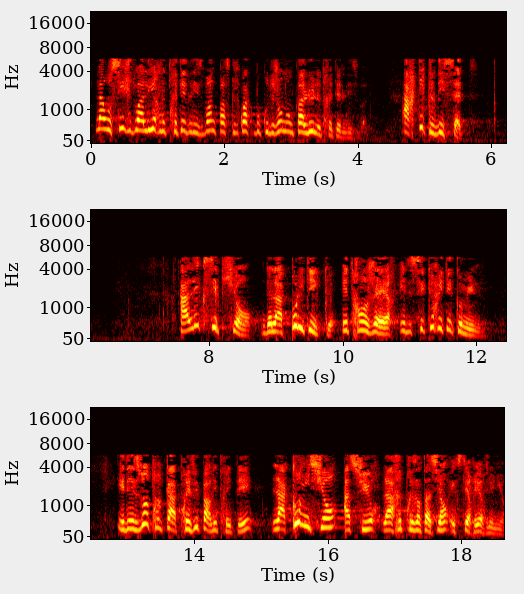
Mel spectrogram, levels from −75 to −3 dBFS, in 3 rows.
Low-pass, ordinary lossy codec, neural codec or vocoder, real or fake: 7.2 kHz; MP3, 24 kbps; none; real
